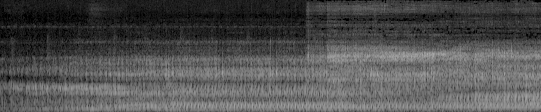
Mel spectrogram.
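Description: Spring-wound gramophone motor whirring steadily as the turntable comes up to speed, rising over the first couple of seconds. A hiss joins about halfway through.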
